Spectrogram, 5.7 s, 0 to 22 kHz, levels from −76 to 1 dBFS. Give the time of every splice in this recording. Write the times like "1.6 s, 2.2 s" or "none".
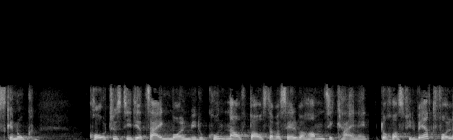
4.6 s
